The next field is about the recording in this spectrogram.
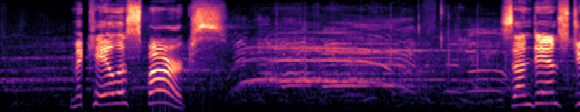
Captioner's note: crowd cheering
